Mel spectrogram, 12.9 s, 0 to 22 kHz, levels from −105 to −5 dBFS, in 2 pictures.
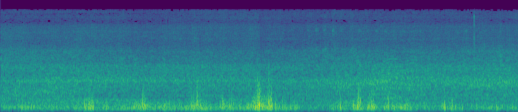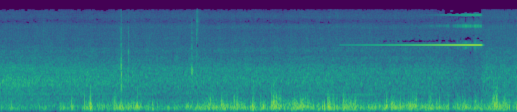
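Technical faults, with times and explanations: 10.71–12.53 s, loudspeaker feedback squeal: a 4.2 kHz tone swells over about 1.5 s to about 10 dB above the sound. The microphone keeps re-amplifying its own loudspeaker there.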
